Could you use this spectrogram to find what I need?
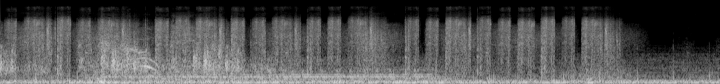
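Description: A water gun sprays with a loud hiss.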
